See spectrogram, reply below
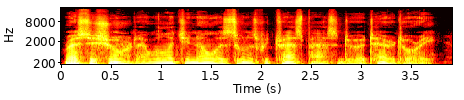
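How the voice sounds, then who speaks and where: Audiobook dragon companion, performed by a man: male, lowish voice, wry, forbearing, dryly emphatic. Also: a little fast, vocal fry, darkish tone, husky, exaggerated voice. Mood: exasperated patience.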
